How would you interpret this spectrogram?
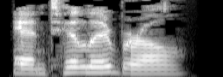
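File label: "antiliberal", British English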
